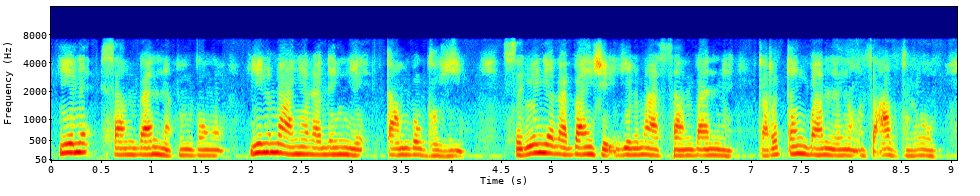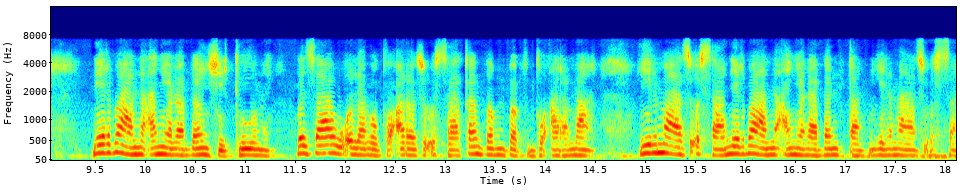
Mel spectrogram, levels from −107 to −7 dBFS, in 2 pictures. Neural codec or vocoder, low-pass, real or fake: codec, 16 kHz, 2 kbps, FreqCodec, smaller model; 7.2 kHz; fake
